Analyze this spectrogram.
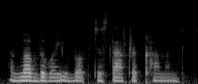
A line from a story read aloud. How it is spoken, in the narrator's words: she murmured afterwards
